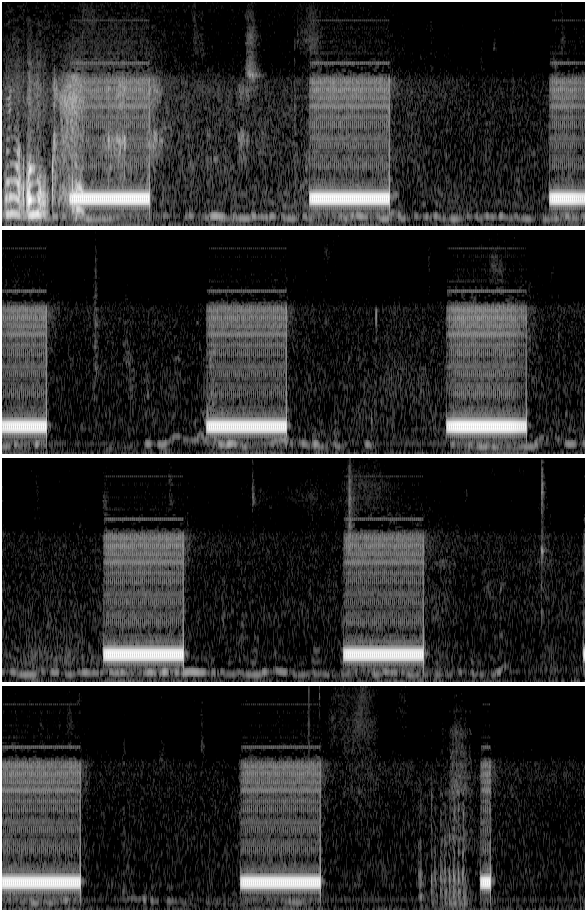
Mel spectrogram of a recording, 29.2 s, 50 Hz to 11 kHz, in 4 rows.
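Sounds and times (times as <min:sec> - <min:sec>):
faint murmur: 0:00.0 - 0:29.1
speech: 0:00.2 - 0:00.8
telephone ringback tone of unanswered call: 0:00.8 - 0:01.8, 0:03.8 - 0:04.9, 0:06.8 - 0:07.9, 0:09.8 - 0:10.9, 0:12.8 - 0:13.9, 0:15.8 - 0:16.9, 0:18.9 - 0:19.9, 0:21.8 - 0:22.9, 0:24.8 - 0:25.9.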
